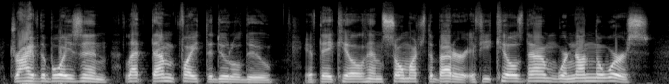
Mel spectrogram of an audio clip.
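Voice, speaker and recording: A man is shouting in a put-on character voice. His pitch is fairly high and his pace moderate. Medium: read story. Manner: shouting, blustering.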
